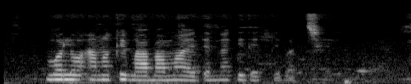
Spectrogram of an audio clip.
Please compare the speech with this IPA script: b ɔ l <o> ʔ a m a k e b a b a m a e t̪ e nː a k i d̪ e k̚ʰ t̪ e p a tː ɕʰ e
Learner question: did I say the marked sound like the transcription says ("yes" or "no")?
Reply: yes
